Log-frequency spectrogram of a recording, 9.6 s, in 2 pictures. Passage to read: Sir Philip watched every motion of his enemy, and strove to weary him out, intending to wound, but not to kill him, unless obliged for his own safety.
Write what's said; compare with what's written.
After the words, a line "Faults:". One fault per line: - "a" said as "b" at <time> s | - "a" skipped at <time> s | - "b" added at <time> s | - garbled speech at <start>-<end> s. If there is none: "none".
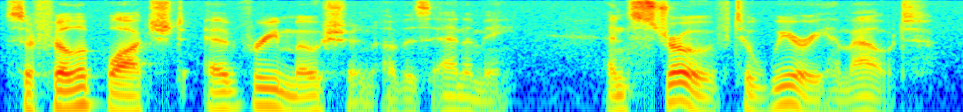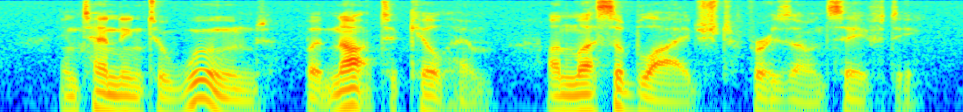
Sir Philip watched every motion of his enemy, and strove to weary him out, intending to wound, but not to kill him, unless obliged for his own safety.
Faults:
none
